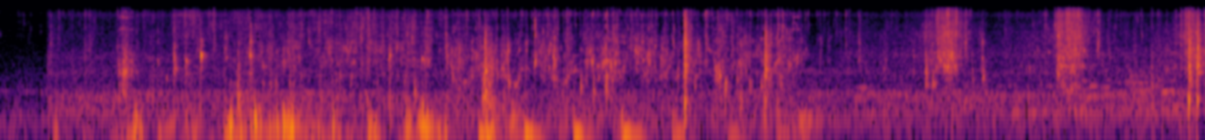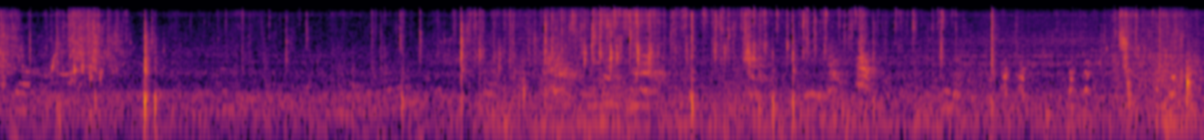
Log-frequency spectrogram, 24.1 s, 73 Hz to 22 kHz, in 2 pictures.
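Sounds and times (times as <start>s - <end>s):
water pouring into bowl: 1.3s - 8.4s.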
